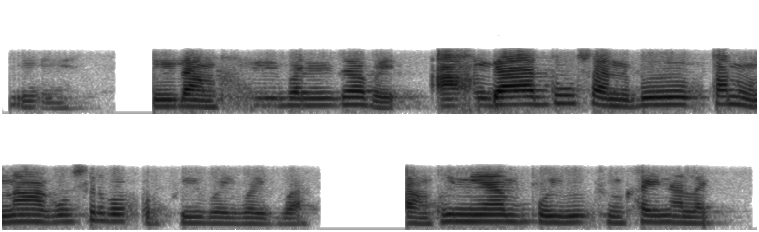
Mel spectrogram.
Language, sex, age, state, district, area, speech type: Bodo, female, 30-45, Assam, Kokrajhar, rural, conversation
